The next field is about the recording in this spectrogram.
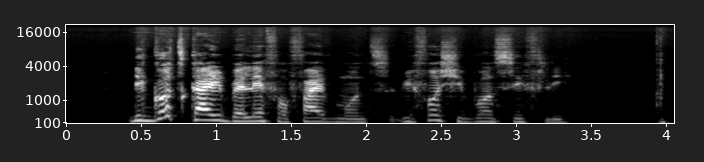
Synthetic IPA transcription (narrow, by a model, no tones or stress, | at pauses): diɡotkaɹibɛlɛfɔfaɪvmɔ̃ntsbifɔʃibɔ̃nsefli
